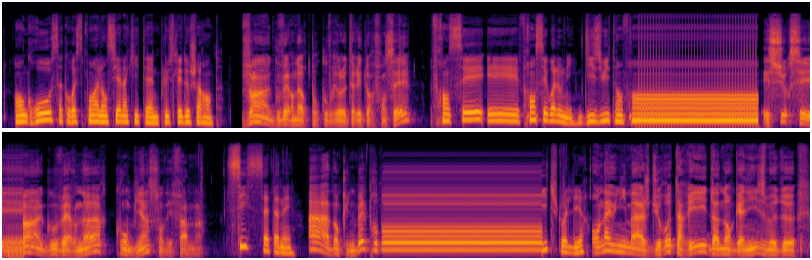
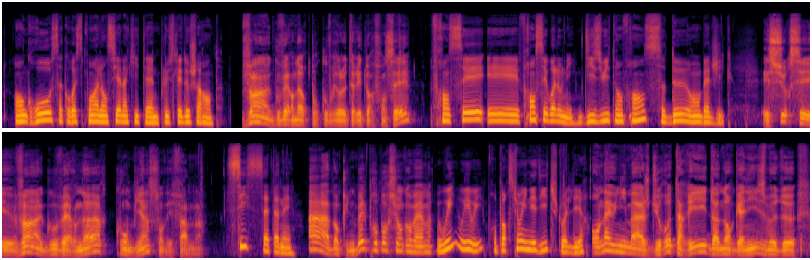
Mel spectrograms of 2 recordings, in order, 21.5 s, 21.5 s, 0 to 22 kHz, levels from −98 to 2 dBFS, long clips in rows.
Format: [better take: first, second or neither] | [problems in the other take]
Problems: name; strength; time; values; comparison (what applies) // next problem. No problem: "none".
second | audio freezing; at 8.5 s for 1.5 s, at 11 s and at 16 s for 2 s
